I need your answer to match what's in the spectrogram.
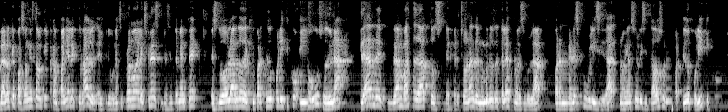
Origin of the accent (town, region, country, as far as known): Costa Rica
